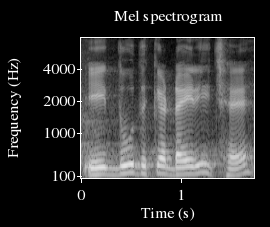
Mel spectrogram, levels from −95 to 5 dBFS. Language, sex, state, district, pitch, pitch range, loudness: Maithili, male, Bihar, Darbhanga, 155 Hz, 140-165 Hz, -15 LUFS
